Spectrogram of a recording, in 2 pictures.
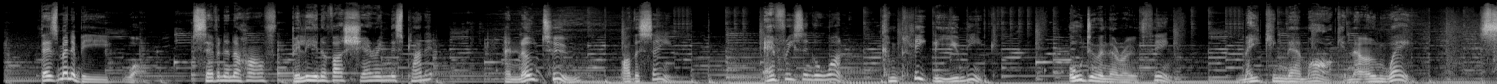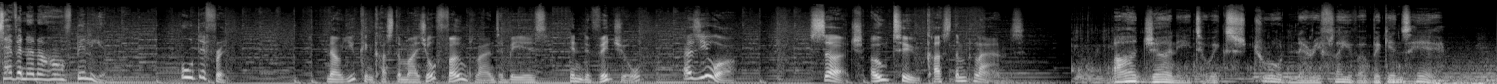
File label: Commercial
